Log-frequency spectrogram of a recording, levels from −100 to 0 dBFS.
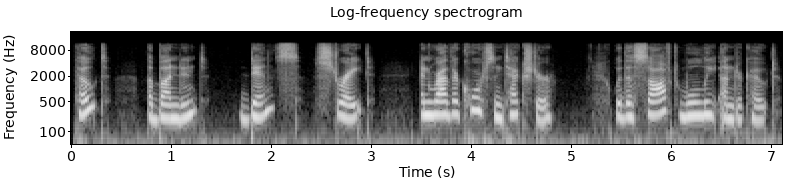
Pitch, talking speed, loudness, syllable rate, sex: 240 Hz, 110 wpm, -19 LUFS, 4.6 syllables/s, female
